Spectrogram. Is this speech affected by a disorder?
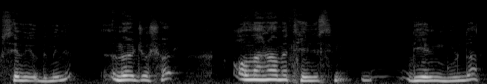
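Yes: cerebral palsy; hand tremor, unable to write by hand.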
